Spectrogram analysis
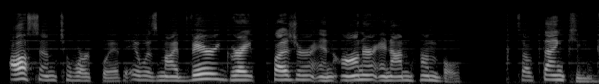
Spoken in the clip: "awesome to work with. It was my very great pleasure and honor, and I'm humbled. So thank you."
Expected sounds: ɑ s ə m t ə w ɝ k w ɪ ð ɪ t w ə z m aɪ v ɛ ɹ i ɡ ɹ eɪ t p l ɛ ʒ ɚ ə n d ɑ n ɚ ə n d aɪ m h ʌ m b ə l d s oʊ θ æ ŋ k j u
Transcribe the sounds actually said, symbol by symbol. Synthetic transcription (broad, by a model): ɑ s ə m t ə w ɝ k w ɪ ð ɪ t w ə z m aɪ v ɛ ɹ i ɡ ɹ eɪ t p l ɛ ʒ ɚ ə n ɑ n ɚ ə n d aɪ m h ʌ m b l s oʊ θ æ ŋ k j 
